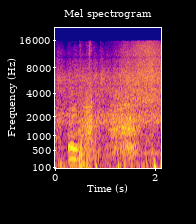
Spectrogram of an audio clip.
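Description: A small foam box being handled, with a few light knocks and then a soft, even rasping hiss through the second half, like foam rubbing on foam.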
